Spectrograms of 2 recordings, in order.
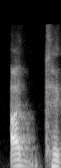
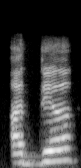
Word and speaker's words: अद्य: अच्छा ये बताओ, आज को अध्य कहते हैं शायद, मुझे उसकी प्रोनाउंसिएशन याद नहीं है बट मुझे लिखना आता है वो। अद्य। अध्या। अद्य है।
